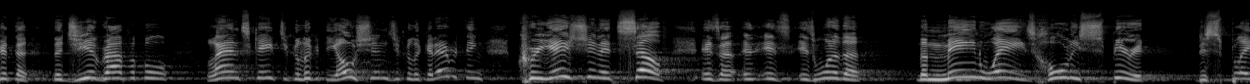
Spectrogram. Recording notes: Recorded Live at Emerging Streams Apostolic Hub in Stryker, Ohio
